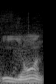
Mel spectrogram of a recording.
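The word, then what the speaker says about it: よん: noite pois em japonês uma das formas de falar o número quatro yon tem a pronúncia igual a ideograma de morte que é xim é tipo o número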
